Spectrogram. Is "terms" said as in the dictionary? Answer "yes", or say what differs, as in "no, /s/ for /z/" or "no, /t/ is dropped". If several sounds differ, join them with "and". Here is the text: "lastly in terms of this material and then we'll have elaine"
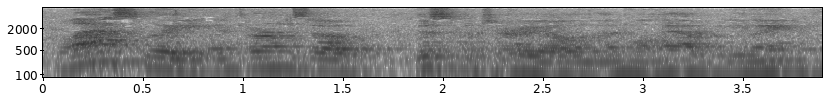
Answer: yes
